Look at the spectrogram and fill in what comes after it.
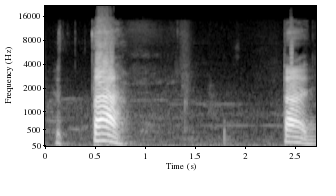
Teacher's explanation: जीभ और दांत का स्पर्श हो रहा है तो दंत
